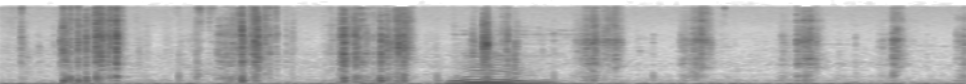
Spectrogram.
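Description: Crisp crunching of Muttukttuk potato chips in a series of irregular bursts, with crackly rustling between bites and a brief hummed vocal sound partway through.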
